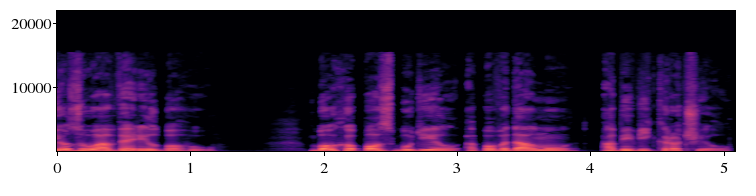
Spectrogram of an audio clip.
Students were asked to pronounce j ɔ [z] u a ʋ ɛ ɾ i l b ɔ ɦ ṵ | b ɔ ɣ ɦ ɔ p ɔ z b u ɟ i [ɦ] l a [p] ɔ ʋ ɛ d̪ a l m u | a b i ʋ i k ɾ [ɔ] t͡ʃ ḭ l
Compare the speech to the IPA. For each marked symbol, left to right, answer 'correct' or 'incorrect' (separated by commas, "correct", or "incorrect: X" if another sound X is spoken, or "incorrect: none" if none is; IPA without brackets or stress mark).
correct, incorrect: none, correct, correct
